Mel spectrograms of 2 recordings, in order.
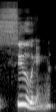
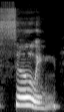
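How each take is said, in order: First: The first vowel sounds like 'sue'. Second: The first vowel sounds like 'so'. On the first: The speaker calls it wrong. "She pronounces this word suing, but that is not how we pronounce it in English" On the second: The speaker calls it right. "this is pronounced so"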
